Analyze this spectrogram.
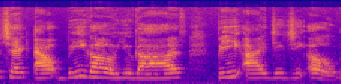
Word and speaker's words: Bigo: Biggo rhymes with bingo. Biggo.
